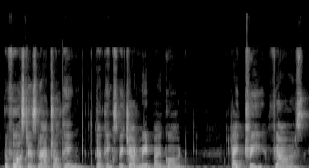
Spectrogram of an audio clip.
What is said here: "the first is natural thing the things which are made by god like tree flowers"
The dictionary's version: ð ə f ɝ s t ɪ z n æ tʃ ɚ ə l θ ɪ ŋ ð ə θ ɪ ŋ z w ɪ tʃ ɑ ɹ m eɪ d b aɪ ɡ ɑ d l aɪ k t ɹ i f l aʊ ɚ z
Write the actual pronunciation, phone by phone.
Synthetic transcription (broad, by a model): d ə f ɝ s t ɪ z n æ tʃ ɚ ə l t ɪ ŋ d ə t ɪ ŋ s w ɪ tʃ ɑ ɹ m eɪ d b aɪ ɡ ɑ d l aɪ k t ɹ i f l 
